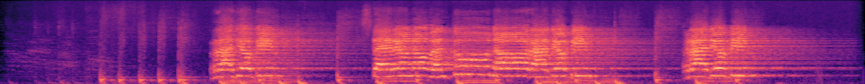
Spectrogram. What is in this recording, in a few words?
Jingle; Radio Bim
